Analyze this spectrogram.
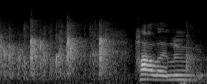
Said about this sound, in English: Somebody clap your hands unto the Lord if you believe it.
